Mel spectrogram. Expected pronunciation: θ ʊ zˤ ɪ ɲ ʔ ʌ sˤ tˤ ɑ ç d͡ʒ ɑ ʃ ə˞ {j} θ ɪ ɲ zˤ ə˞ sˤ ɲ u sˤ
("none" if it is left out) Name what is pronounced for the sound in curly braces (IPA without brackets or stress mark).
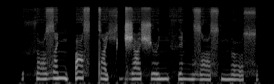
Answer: ɲ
